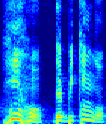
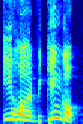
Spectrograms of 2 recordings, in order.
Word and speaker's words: Hijo del Vikingo: Please, Hijo, do not pronounce the H. It is not Hijo del Vikingo. It is Hijo del Vikingo.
